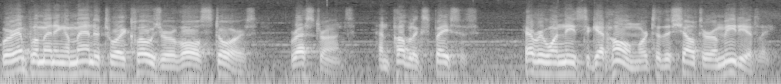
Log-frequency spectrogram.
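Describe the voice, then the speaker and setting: An actor playing an earnest town official giving emergency instructions in an audio drama, formal, orderly and grave. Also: male voice, medium pitch, animated, fairly quick, fairly bright tone, soft background music, lightly acted, rough recording. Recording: faint noise behind voice.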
